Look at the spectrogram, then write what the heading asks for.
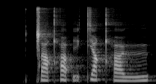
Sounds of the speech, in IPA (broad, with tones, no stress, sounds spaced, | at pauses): ǀ œ˨˩˦ qʰ u˨˦ ʔ ḭ˥ tʲ e˥˧ qʰ ʉː˨˩˦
